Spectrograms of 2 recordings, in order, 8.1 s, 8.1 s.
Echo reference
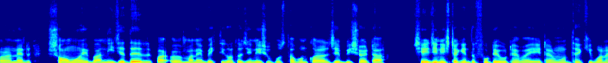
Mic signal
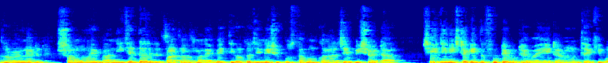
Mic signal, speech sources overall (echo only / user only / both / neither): both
